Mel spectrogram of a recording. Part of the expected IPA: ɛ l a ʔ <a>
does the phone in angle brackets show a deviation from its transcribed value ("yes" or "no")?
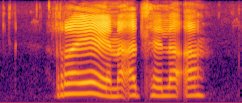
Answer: no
